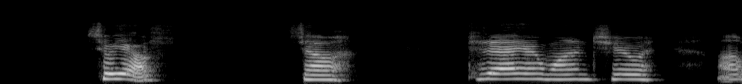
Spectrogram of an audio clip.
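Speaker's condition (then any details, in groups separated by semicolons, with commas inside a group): Cerebral palsy; spasticity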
